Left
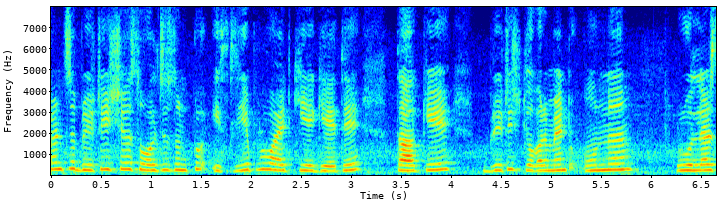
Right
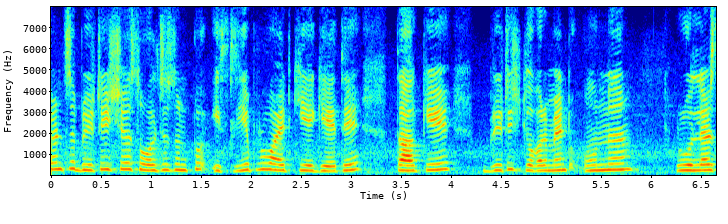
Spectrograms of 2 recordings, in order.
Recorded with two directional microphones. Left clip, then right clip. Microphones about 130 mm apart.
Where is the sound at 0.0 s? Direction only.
25° right (ahead or behind).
